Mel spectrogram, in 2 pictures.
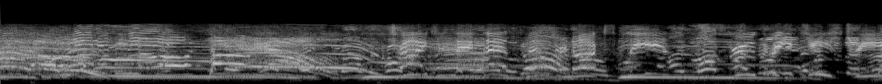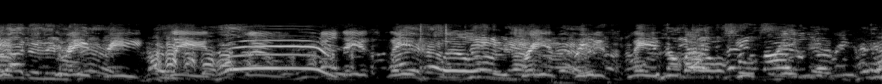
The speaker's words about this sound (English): I don't know if they're trying to listen in order to oppose the preaching, but there's also people just shouting and making a lot of noise, as you know, obviously you could tell.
